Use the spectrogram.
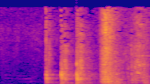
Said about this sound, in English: So it came as quite a shock to my old friend Dolly Bantry when instead of these pleasant sounds she was rudely awakened by a frantic banging on her bedroom door.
